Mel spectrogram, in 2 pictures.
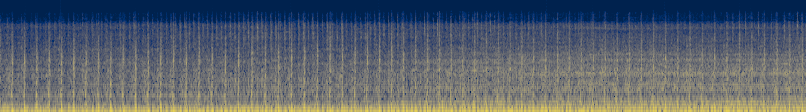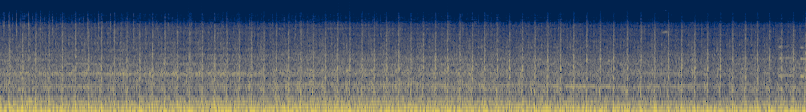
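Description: Mahindra Airflow tractor's diesel engine running steadily under load with a rapid, even exhaust beat as it pulls a nine-tyne cultivator through the soil.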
